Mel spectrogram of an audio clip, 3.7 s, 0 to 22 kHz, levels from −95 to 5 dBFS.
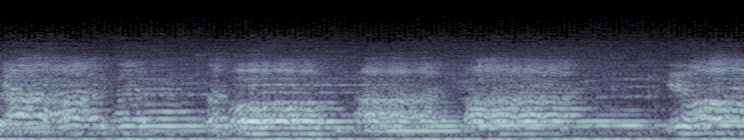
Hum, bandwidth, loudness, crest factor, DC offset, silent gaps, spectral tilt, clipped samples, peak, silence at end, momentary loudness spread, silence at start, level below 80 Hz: none; 6.6 kHz; -21 LUFS; 16 dB; under 0.1%; none; -6.5 dB/octave; under 0.1%; -4 dBFS; 0 s; 6 LU; 0 s; -36 dBFS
